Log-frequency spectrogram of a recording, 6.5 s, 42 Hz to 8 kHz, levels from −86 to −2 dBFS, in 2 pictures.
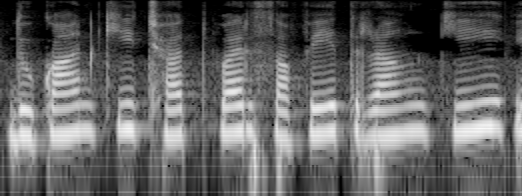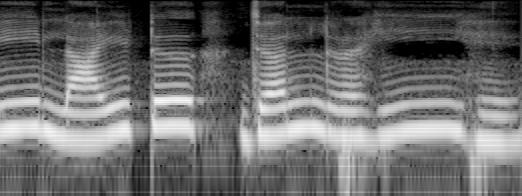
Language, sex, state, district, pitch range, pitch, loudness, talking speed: Hindi, female, Uttar Pradesh, Budaun, 210-250 Hz, 230 Hz, -15 LUFS, 110 wpm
